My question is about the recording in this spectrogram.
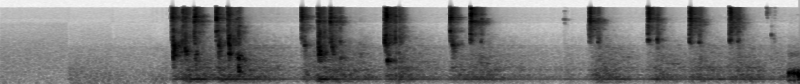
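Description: Keys struck on a computer keyboard: after almost two seconds of silence, about a dozen sharp clacks at an uneven pace, some in quick pairs.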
